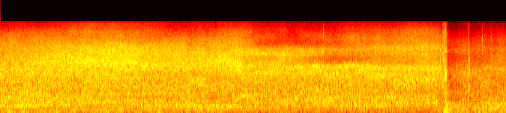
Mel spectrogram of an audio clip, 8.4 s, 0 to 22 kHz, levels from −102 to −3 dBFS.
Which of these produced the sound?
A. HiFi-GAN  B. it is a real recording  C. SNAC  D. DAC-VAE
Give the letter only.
C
